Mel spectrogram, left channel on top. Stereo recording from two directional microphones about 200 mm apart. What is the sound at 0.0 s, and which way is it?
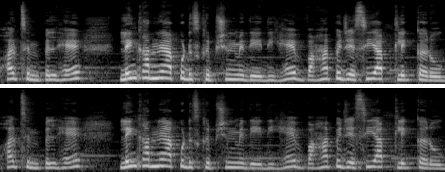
Speech, 20° left (ahead or behind).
